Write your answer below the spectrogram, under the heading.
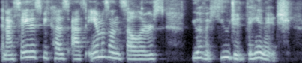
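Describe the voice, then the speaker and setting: A woman speaks in a South Louisiana accent. Her pace is moderate. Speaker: online business coach. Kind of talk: tutorial. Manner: conversational.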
